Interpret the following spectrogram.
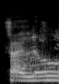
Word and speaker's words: calor: Calor.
